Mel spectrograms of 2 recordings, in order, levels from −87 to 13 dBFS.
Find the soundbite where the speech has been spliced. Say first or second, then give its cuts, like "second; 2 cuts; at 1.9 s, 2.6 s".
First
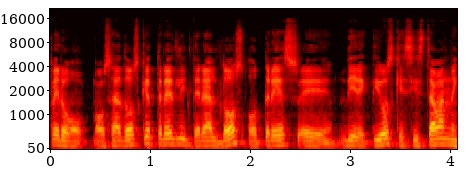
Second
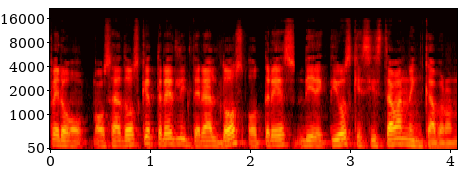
second; 1 cut; at 2.4 s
